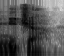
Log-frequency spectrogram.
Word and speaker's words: Nietzsche: I mean, that's like Friedrich Nietzsche. It's actually Nietzsche. People pronounce it wrong.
